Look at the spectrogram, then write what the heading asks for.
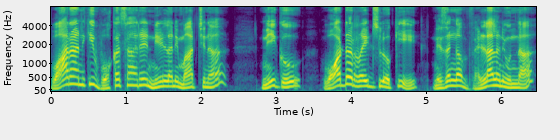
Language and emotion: Telugu, disgusted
